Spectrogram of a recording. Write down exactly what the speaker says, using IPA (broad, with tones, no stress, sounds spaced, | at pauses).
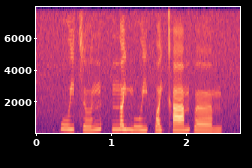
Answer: p uː˧ j t͡s ɵ˨˥ n | n̪ ɐ˥ j m uː˨˧ j f ɐ˨˥ j kʰ aː˨˥ m p œː˨˩ m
